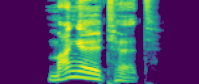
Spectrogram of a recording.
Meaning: inflection of mangeln: 1. second-person plural preterite 2. second-person plural subjunctive II
- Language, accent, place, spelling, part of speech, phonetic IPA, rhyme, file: German, Germany, Berlin, mangeltet, verb, [ˈmaŋl̩tət], -aŋl̩tət, De-mangeltet.ogg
